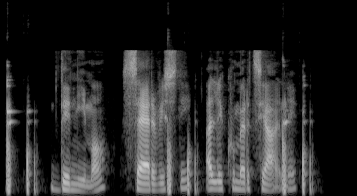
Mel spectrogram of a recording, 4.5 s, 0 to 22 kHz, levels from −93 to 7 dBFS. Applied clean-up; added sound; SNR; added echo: neural mask model Resemble Enhance denoiser.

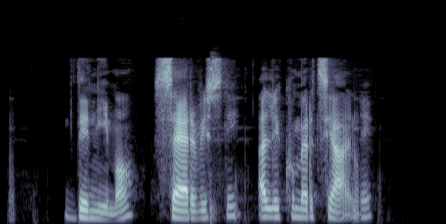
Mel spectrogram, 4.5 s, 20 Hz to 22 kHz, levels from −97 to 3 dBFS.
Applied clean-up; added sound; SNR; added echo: neural mask model DeepFilterNet 3.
